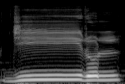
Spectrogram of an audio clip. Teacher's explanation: یہاں یائے مدہ ہے، جزم والی یا، پیچھے جیم پہ زیر، 2 حرکات لمبا کریں گے، را کو موٹا پڑھیں گے اور جزم سے ملائیں گے۔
